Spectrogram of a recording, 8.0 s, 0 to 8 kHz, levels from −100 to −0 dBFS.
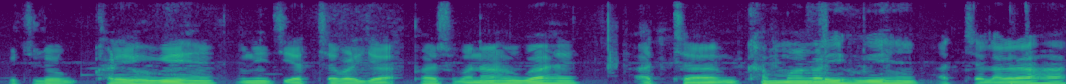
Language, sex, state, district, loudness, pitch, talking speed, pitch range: Hindi, male, Chhattisgarh, Bilaspur, -30 LUFS, 110 Hz, 165 wpm, 105-120 Hz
